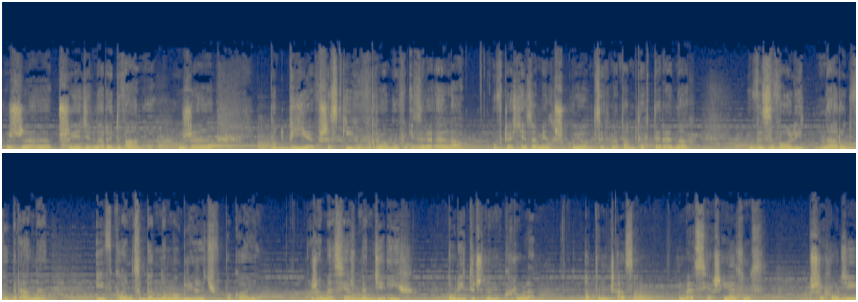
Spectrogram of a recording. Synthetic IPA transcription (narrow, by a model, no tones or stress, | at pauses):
ʐɛpʂɘjɛd͡ʑɛnaɾɛd̪vana̰x | ʐɛ | pɔd̪bʲijɛfʂɘst̪̚kʲiɣvɾɔɡufizɾa̰ʔɛla | uft͡ʂɛɕɲɛzamʲjast̪ʂu̥kujɔnt̪sɘxnat̪amt̪ɘxt̪ɛɾɛnax | vɘzvɔlʲi | naɾud̪vɘbɾanɘ | ifkɔɲt̪subɛnd̪ɔ̃w̃mɔɡlʲiʐɘt͡ɕfpɔkɔju | ʐɛmɛsʲjaʐbɛɲd͡ʑɛʔix | pɔlʲit̪ɘt͡ʂnɘmkɾulɛm | ʔat̪ɘmt͡ʂa̰sɛ̰mː | ɛsʲja̰ʂjɛzus | pʂɘxɔd͡ʑi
